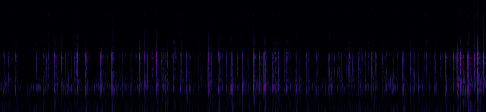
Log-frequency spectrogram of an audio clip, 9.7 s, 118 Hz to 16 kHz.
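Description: Fingertips tap rapidly on the surface of a small red faux leather cat coin purse held in both hands. Quiet, dry, clicky taps run continuously with almost no ring, sitting mostly in the midrange around 1.2 kHz with very little bass or high treble. The tapping picks up in force near the end.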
